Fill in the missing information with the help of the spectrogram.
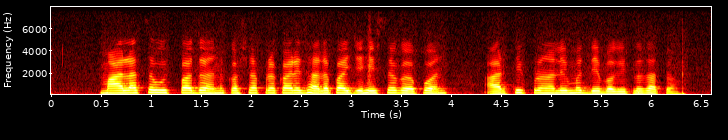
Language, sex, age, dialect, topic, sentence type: Marathi, female, 18-24, Northern Konkan, banking, statement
